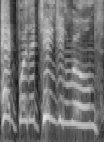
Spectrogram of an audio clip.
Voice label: coward, American Wrestler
